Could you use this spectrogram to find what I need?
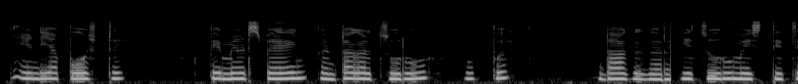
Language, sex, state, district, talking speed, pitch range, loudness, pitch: Hindi, female, Rajasthan, Churu, 105 wpm, 255-270 Hz, -27 LUFS, 265 Hz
